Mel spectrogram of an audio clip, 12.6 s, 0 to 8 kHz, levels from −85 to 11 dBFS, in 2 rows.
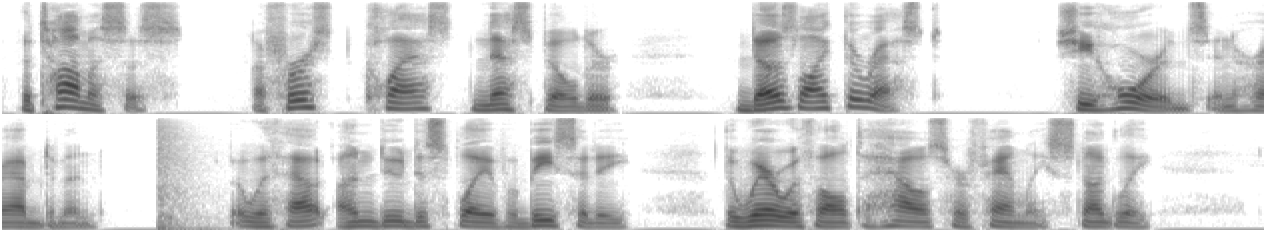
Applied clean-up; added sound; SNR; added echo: none; Microwave oven; 20 dB; none.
